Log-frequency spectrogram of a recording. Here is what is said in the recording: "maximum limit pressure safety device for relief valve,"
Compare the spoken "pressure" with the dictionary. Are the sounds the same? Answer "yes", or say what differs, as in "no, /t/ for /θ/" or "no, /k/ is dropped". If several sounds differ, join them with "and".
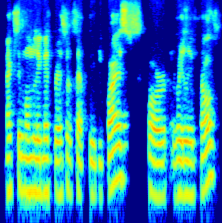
no, /s/ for /ʃ/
